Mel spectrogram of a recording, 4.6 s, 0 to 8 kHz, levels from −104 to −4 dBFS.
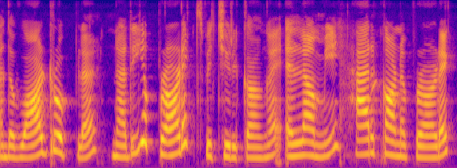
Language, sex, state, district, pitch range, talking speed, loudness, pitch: Tamil, female, Tamil Nadu, Nilgiris, 205-290 Hz, 120 wpm, -16 LUFS, 230 Hz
